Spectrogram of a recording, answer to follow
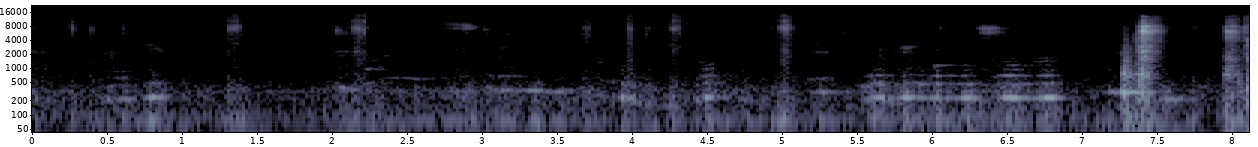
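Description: Faint small clicks and taps of an acrylic nail brush and tools being handled in a quiet room, with one short, louder rustle near the end.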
